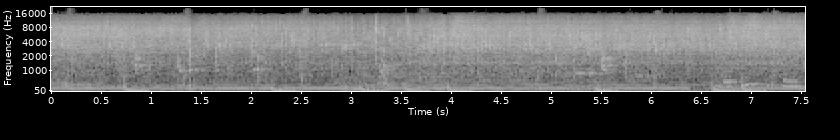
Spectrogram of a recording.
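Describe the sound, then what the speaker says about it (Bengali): Shoal fish fry in hot oil in a wok, a loud, continuous sizzle close by, with repeated scrapes and knocks of a metal spatula stirring through it. "কড়াইটা আমার গরম হয়ে গেছে, আমি এবারে করে মাছগুলো ছেড়ে দিচ্ছি।"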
